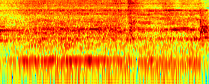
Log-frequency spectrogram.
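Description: Batasa (sugar-drop) making machine running steadily: an even mechanical noise with a faint steady tone through it.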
